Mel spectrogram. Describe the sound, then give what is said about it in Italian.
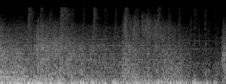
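American 105 mm artillery firing from behind the lines at enemy armored vehicles in battle, a dense, loud, continuous roar of blasts and rumble with no clearly separate shots. “Da dietro le linee, l'artiglieria americana spara sui mezzi corazzati nemici.”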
